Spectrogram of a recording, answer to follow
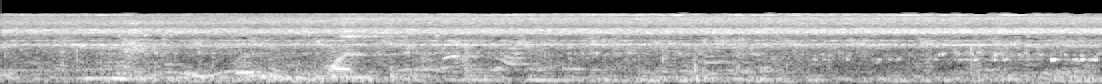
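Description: Steady high-pitched hiss of rainforest ambience, with faint voices of people talking nearby.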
